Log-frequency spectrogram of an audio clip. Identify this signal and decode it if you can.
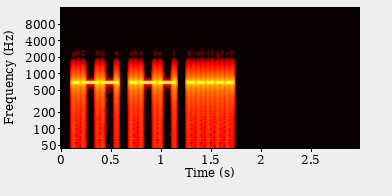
Morse code, heard as a keyed tone, about 25 wpm, 700 Hz. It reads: WW5
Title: Three Challenging Letter-Number Combinations 25wpm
